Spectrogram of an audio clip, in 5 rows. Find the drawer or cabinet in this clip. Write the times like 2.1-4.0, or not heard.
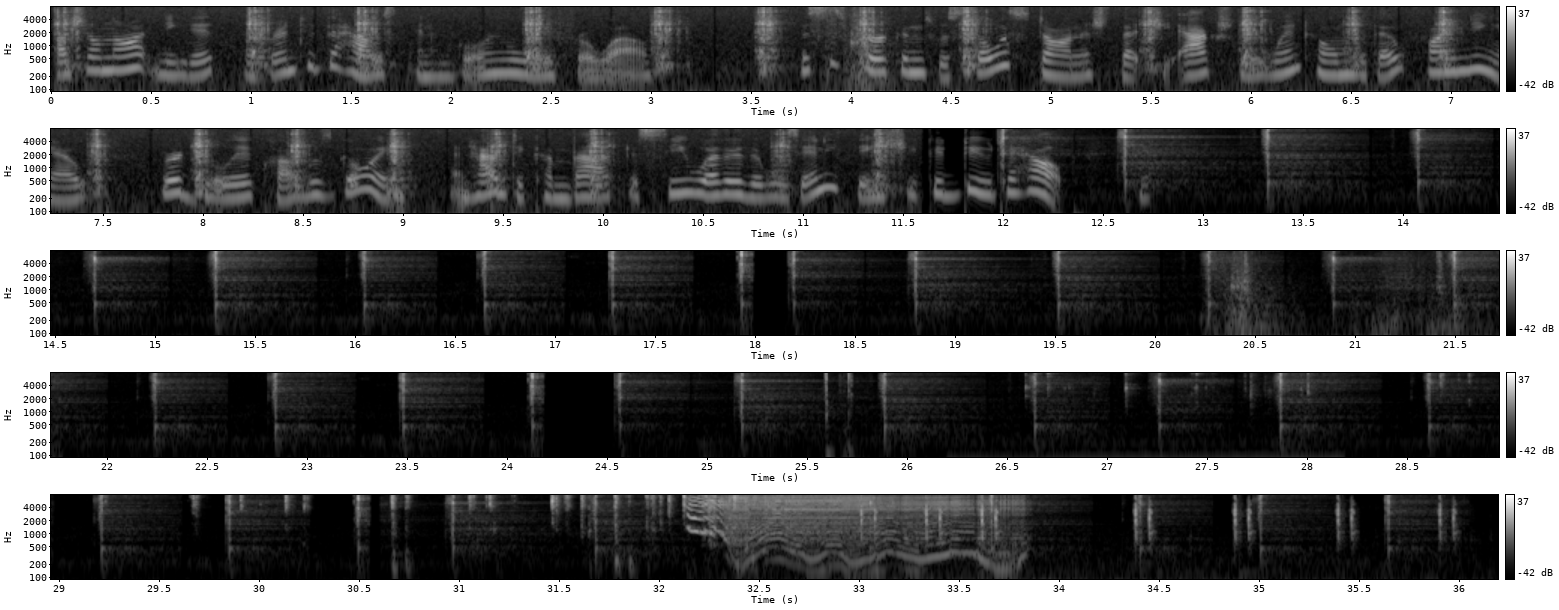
3.8-4.4, 20.2-21.8, 32.1-33.9.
